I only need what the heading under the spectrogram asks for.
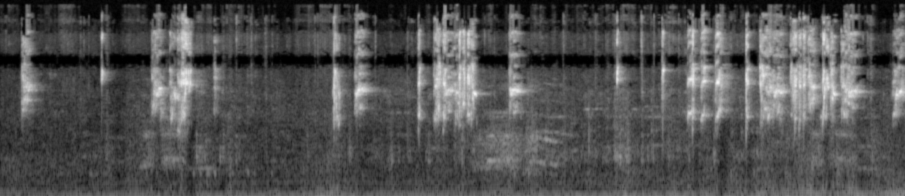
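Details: Lovebird eating breakfast: scattered sharp, high, scratchy chirps, with denser squawky chatter around the middle and a lively burst of rapid chirping near the end.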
